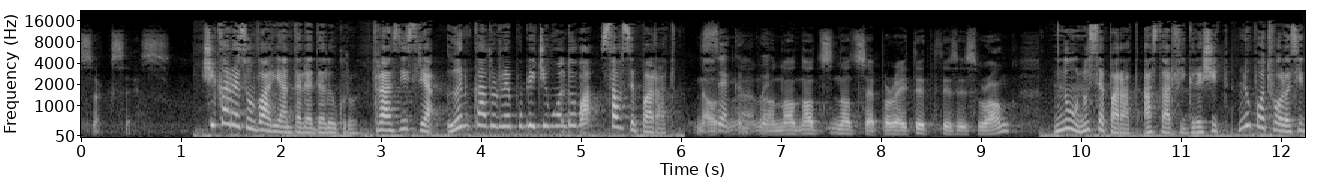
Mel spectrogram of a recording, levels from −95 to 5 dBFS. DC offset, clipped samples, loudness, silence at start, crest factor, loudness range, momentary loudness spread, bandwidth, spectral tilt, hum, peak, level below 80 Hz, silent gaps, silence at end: under 0.1%; under 0.1%; -24 LUFS; 0 s; 24 dB; 4 LU; 11 LU; 16 kHz; -3.5 dB/octave; none; -2 dBFS; -40 dBFS; none; 0 s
